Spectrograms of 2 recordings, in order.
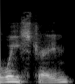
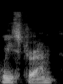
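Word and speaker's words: Ouistreham: So if you're ever taking the ferry to Weestream, which I believe is how it's pronounced, not Weestram, you should stop and look at Caen Castle, because that's very jolly.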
